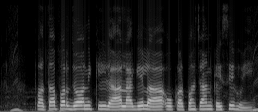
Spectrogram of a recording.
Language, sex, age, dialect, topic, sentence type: Bhojpuri, female, <18, Southern / Standard, agriculture, question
